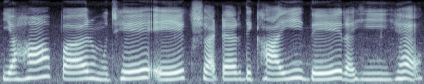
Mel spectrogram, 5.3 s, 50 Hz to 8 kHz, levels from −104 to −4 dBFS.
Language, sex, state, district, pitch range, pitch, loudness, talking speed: Hindi, female, Madhya Pradesh, Katni, 220-250 Hz, 230 Hz, -12 LUFS, 100 wpm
